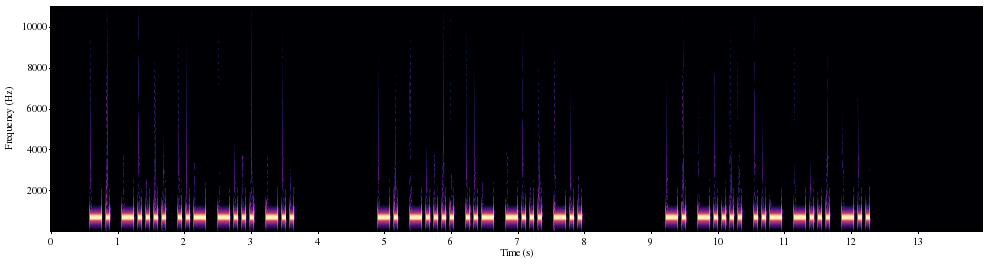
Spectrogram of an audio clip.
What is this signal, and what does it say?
Morse code, heard as a keyed tone, about 21 wpm, 700 Hz. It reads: N6UBD N6UBD N6UBD
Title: USA Call Signs - 5 Characters - Repeated 3x - 20wpm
